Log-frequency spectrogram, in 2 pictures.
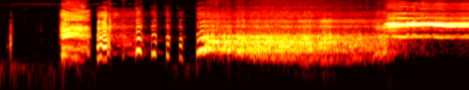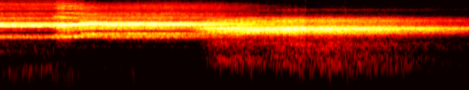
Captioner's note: wild laughter reverberates and mutates into an owl's shriek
